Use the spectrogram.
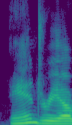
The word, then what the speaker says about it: Andrea: Andrea rhymes with aliyah.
